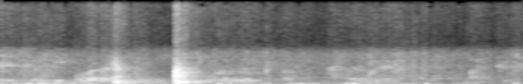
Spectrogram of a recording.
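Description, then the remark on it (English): A door swings shut with a single solid thud partway through, set against a steady murmur of voices and room noise. “Can somebody please close the door?”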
